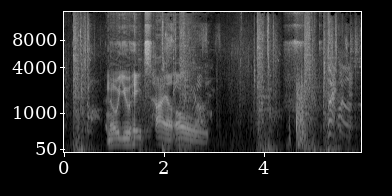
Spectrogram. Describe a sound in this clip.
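A sword strikes an opponent in a close fight.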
